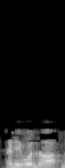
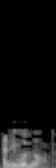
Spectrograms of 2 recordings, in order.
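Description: First: Louder, higher, hammering the line; preacher hammering the point, loud; emphatic repeat. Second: Said in the usual way. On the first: Real, not acted. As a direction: drive it home to the congregation.

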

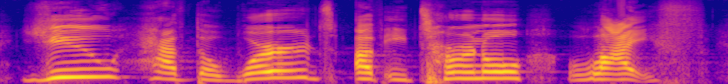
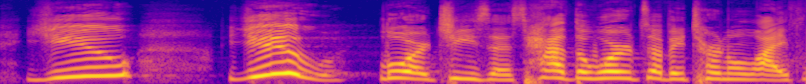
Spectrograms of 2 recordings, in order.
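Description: First: Said in the usual way. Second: "You, you" punched hard and loud, then the rest firm; stress on you. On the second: Shown as a demonstration. Preacher driving home Peter's confession to congregation, "You" stressed loud. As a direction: hammer home "You" twice before "Lord Jesus". Preacher repeats the verse emphatically.

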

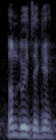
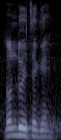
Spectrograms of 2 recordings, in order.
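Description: No difference in how they are said.

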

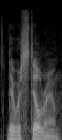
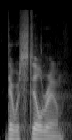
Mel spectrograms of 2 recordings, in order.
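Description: First: Quieter, lower repeat of still room; soft echo. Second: Said in the usual way. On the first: Shown as a demonstration. Pastor echoing the line softly to the congregation. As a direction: let still land softly the second time. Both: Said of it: "repeats the line for emphasis".

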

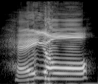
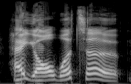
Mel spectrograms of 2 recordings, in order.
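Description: First: Shouted greeting. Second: Said in the usual way. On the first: Pretend. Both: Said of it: "Welcome back to Exaggeration Station".

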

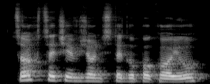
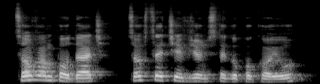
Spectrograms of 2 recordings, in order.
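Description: First: Called out loud to the thieves. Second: Louder, higher yell of the same question; even louder shout. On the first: Paluszek calls loudly from the priest's room, loud call. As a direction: shout it across the room. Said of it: "zawołał, jak mógł, najgłośniej". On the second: Paluszek shouts louder on purpose to wake the cook, full yell. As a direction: bellow it so the whole house hears. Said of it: "krzyknął jeszcze głośniej". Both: A narrator's reading.

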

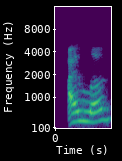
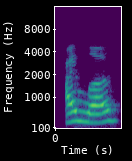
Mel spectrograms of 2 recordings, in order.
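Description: The two takes are said the same way.

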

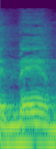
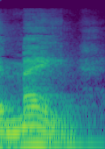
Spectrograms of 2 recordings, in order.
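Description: First: Said in the usual way. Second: "Maine", man said with a long ay vowel; Memphis pronunciation of man. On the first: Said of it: "we don't say man". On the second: Shown as a demonstration. Showing listeners how Memphis talks, man pronounced "Maine". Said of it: "we say Maine".

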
